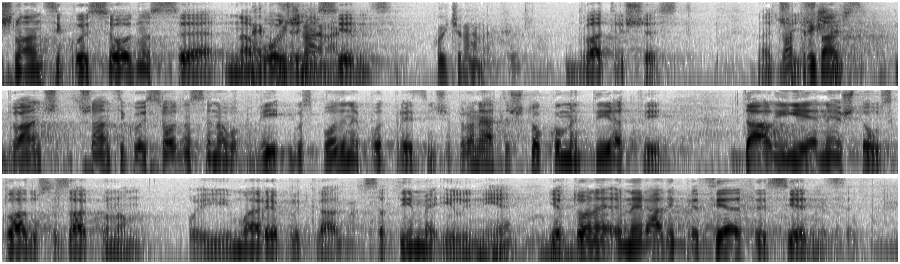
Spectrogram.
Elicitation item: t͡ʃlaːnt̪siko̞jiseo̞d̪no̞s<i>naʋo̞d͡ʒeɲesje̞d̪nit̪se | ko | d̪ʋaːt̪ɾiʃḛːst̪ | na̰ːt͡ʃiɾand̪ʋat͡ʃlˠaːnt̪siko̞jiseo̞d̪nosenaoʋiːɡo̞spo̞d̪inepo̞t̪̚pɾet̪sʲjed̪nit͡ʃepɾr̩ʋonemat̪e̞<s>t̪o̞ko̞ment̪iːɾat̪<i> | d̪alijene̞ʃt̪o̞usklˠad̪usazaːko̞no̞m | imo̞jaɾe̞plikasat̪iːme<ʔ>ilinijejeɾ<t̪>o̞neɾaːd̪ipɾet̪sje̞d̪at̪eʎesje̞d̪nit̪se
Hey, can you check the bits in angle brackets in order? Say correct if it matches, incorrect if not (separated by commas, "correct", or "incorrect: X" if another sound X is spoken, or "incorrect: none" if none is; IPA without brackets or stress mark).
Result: incorrect: e, incorrect: ʃ, correct, correct, correct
